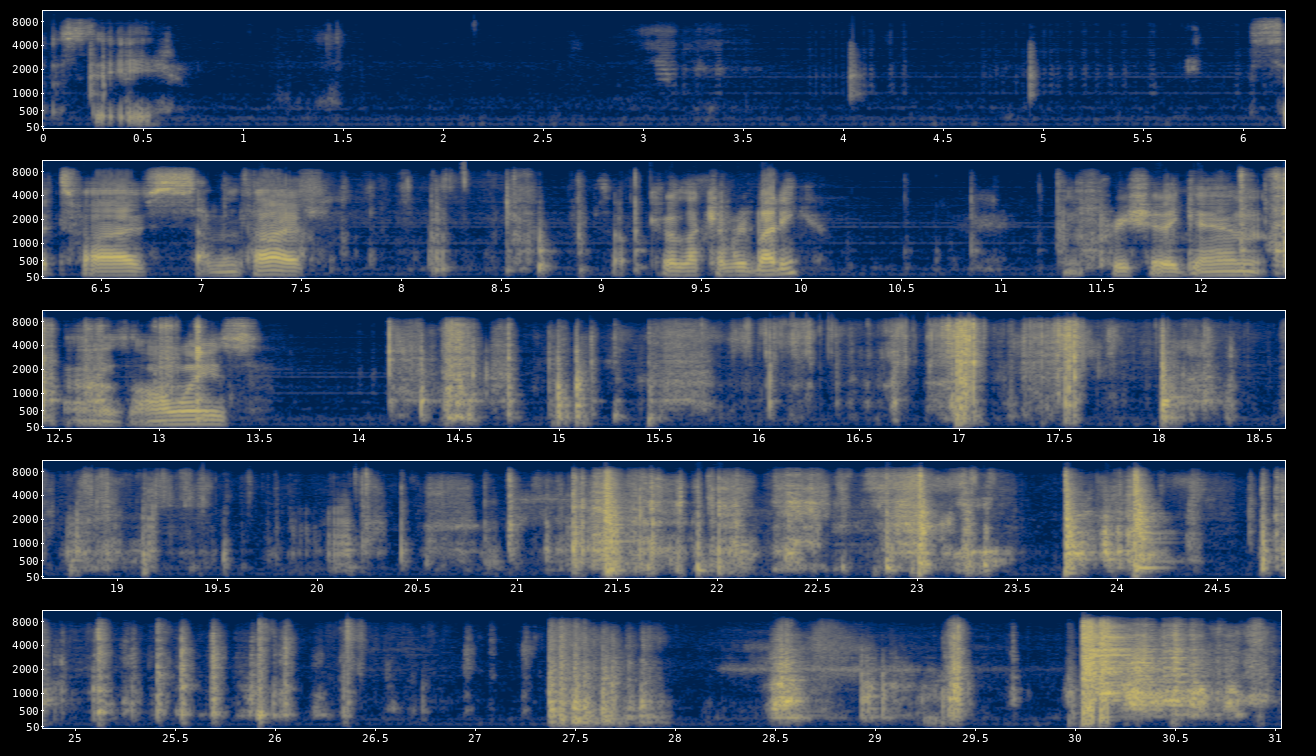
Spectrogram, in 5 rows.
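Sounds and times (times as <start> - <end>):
tearing cardboard and plastic wrapping: 14.2 - 23.4.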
